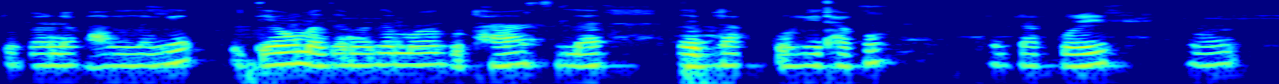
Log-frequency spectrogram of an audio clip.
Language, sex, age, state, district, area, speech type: Assamese, female, 30-45, Assam, Kamrup Metropolitan, urban, spontaneous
